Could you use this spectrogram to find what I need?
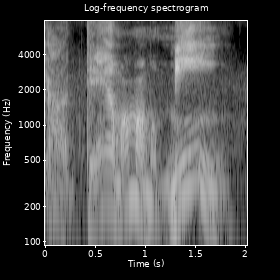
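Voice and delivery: tearful, crying grumble, high and swooping. Retelling complaining as a kid with tears in his eyes: imitating himself teary-eyed. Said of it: "Even if I had tears in my eyes".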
